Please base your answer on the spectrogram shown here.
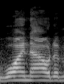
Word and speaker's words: Wijnaldum: Wijnaldum then, or Wijnaldum as I've been told by you Dutch guys is how you pronounce it, he was the star of the team.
